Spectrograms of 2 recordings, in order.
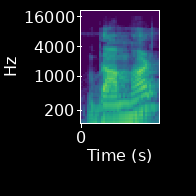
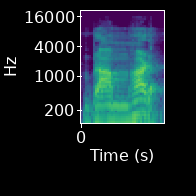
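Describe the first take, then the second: No difference in how they are said.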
